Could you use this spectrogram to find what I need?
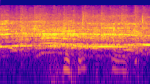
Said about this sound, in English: So are you happy that Jaylen Brown is gone? If so, make a little bit of noise here this morning. Wow, that's more than I expected.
